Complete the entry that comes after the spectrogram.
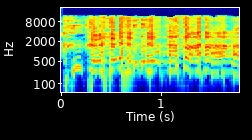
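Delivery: burst of laughter. Real, not acted. Reacting to mock game setup.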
